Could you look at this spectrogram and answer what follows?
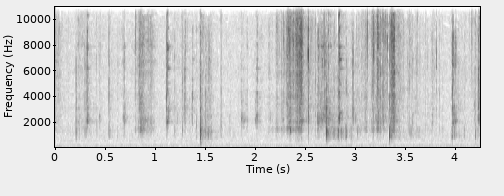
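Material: Soap.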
